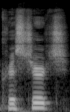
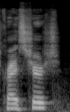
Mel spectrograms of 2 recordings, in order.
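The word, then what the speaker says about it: Christchurch: It's not Chris Church. It's Christ Church.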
